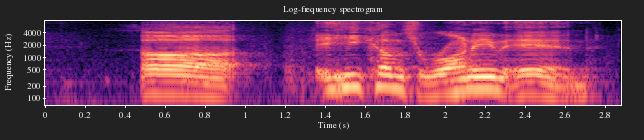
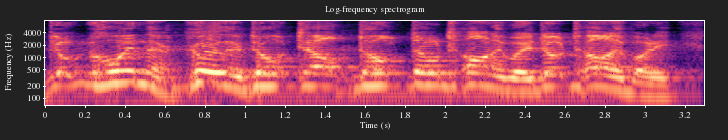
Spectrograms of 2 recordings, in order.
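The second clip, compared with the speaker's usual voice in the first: imitated urgent hushing-up; 5 semitones higher, faster than usual. Coach hustling injured player away, retold.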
